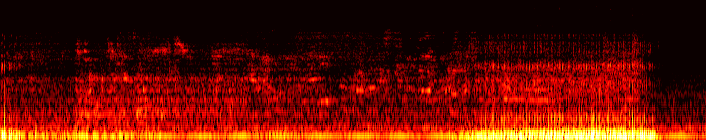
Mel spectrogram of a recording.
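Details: Sleeping Boxer dog snoring: low, rough, fluttering snores building to one long loud snore, with faint television talk in the background.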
